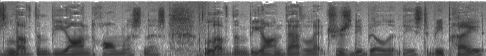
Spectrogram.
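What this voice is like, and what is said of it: Slight English accent. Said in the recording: “you might have heard a little bit of an accent. ... I grew up in a real small country town in England”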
